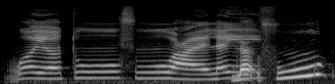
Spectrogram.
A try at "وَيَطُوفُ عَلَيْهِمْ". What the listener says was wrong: حطيت واو بعد الفاء انا ما عنديش واو انا عندي الفاء مضمومه بس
